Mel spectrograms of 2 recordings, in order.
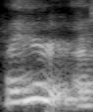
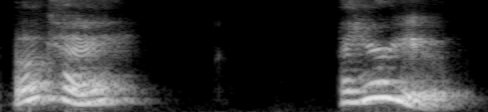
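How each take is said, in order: First: Lilting high reassurance; high soothing echo. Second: High, lilting reassurance; sing-song calm to settle a child; mock soothing. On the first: Retold or imitated. Echoing reassurance to her anxious part, high. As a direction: repeat it gently, up high. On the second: Reassuring her scared inner part, high and sing-song. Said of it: "I'm like".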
